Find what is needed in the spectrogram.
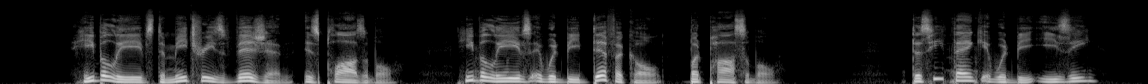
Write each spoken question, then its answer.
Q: Does he think it would be easy?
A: No, he doesn't think it would be easy.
